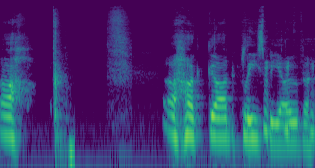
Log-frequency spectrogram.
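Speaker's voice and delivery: crying happy tears. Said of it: "just weep tears of joy".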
